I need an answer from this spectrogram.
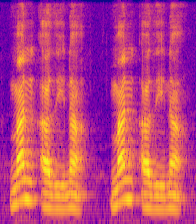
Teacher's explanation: نون ساکن کے بعد حمزہ آ رہا ہے تو نون کو ظاہر کر کے بلا غنہ کے جلد پڑھیں گے۔ من، حمزہ زبر آ، دال زیر دی، ادی نون زبر نا، ادینا، من ادینا، من ادینا۔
